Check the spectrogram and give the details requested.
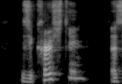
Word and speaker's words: Kyrsten: The Kyrsten Sinema segment is up next.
